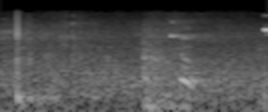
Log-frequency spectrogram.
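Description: Basketball bouncing on a hardwood gym floor: a sharp bounce just after the start and another thud about a second and a half in, in a large echoing gym.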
